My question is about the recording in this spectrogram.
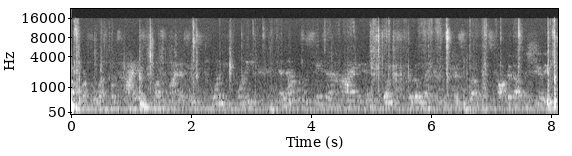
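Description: Near silence: quiet room tone with faint background speech and a few soft, scattered clicks.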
